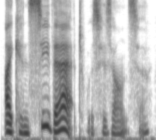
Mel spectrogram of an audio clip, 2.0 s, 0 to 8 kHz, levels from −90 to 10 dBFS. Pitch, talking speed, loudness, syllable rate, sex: 190 Hz, 215 wpm, -18 LUFS, 4.4 syllables/s, female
